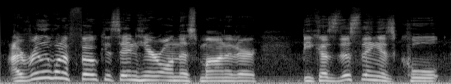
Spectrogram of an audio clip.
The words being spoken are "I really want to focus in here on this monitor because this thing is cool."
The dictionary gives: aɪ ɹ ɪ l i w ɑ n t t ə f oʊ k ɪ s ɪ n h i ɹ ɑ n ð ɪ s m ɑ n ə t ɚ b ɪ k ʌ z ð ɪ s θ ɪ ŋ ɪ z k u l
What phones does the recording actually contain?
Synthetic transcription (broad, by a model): aɪ ɹ ɪ l i w ɑ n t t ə f oʊ k ɪ s ɪ n h i ɹ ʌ n ð ɪ s m ɑ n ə t ɚ b ɪ k ʌ z ð ɪ s θ ɪ ŋ ɪ z k u l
